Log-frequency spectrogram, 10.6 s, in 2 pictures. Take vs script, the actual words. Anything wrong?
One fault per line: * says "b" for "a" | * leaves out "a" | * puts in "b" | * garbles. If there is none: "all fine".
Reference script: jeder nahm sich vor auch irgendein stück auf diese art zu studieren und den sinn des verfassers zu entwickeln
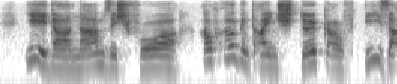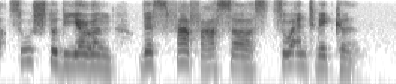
* leaves out "art"
* leaves out "und den sinn"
